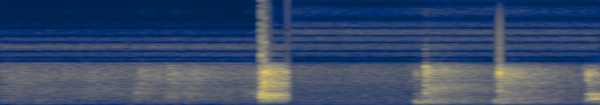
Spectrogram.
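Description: A few sharp thumps: the loudest about two seconds in, then two more in the last second and a half.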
